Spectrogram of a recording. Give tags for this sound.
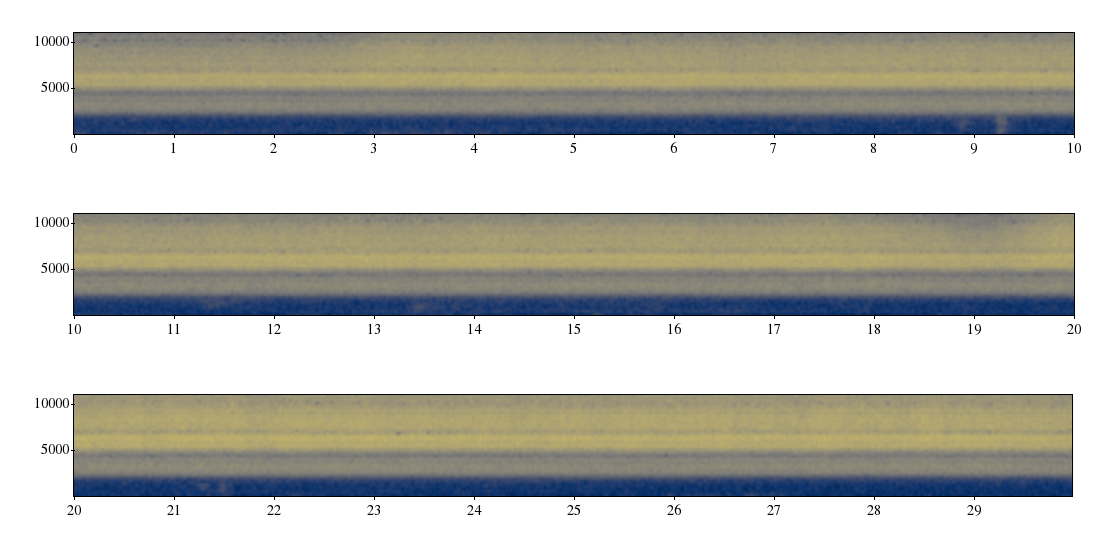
ambiance cicadas donana field-recording insects nature scrub summer

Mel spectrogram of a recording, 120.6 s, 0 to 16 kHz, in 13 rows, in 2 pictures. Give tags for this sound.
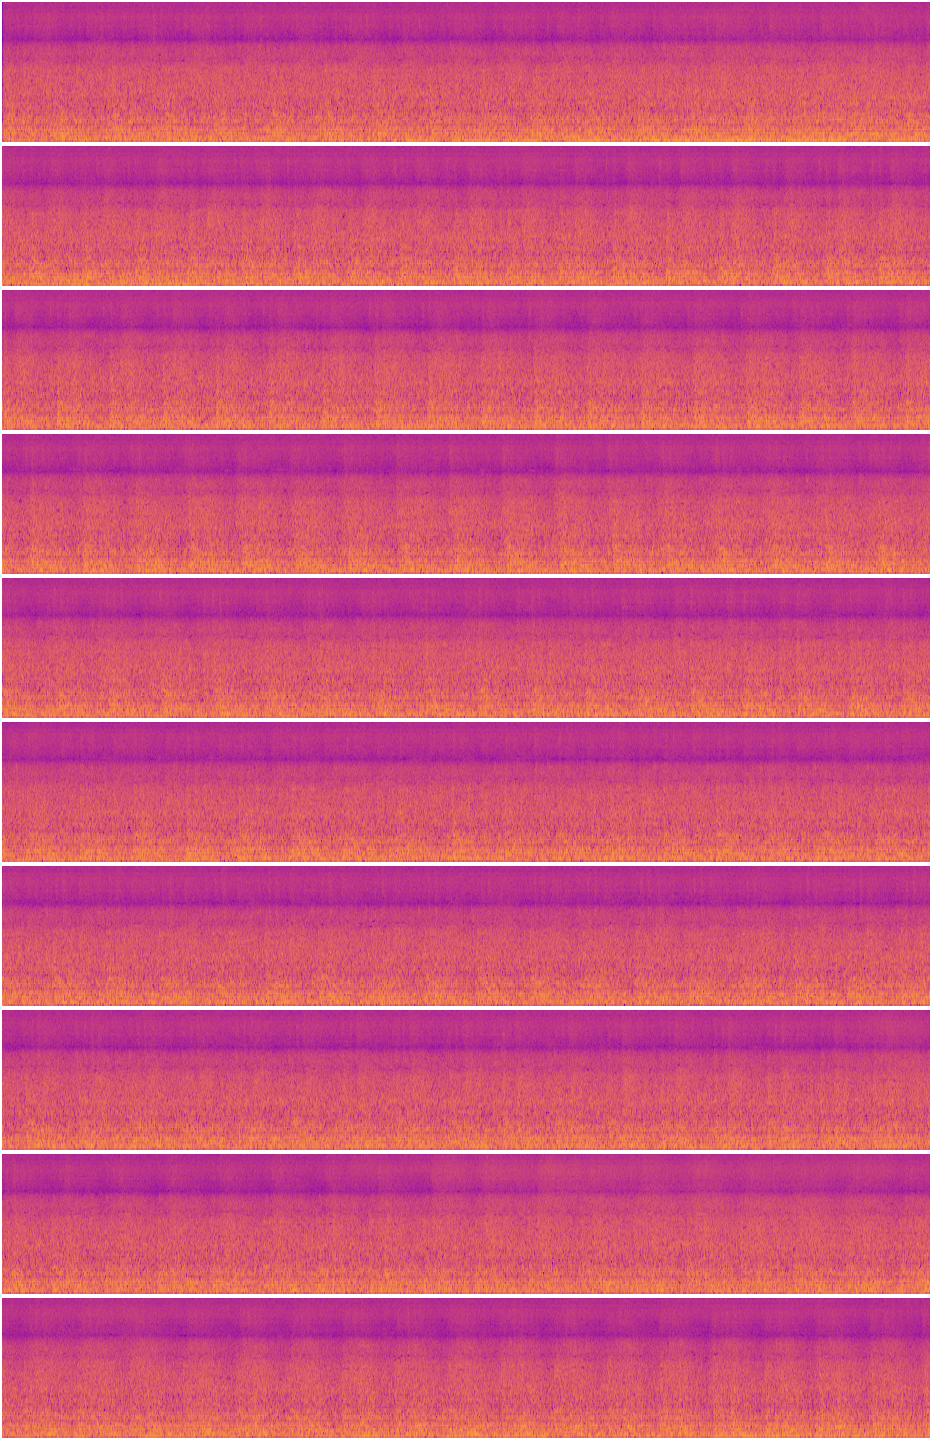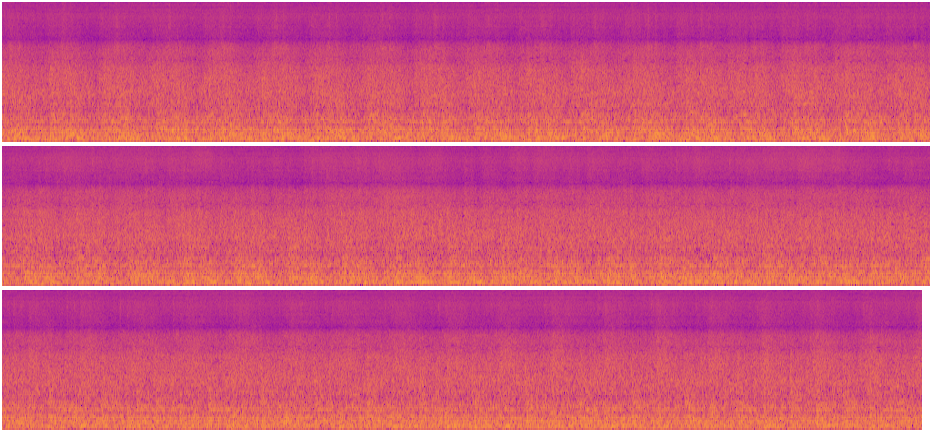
22 ambiance ambience barcelona binaural city factory field-recording noise okmII poblenou soundman waldes

